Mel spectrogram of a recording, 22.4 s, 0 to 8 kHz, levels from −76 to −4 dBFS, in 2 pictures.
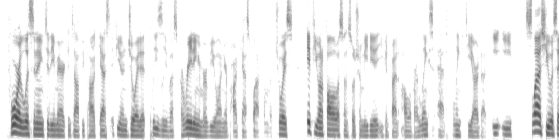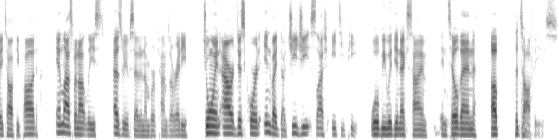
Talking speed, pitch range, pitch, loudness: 205 wpm, 110-135 Hz, 120 Hz, -34 LUFS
